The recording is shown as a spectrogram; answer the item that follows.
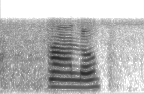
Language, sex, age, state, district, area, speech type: Santali, female, 30-45, Jharkhand, Seraikela Kharsawan, rural, conversation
